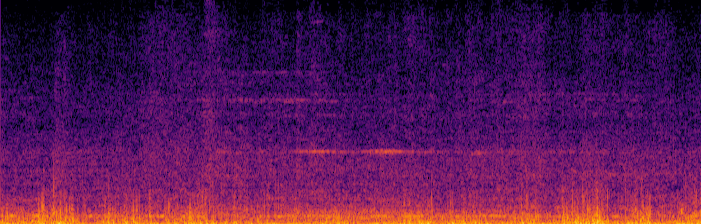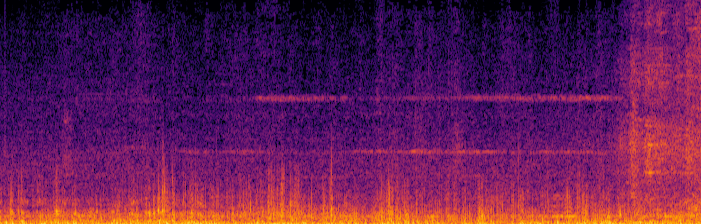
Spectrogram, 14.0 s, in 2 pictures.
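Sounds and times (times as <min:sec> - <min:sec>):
steel wheels rumbling on rail: 0:00.0 - 0:14.0
train cars clanking: 0:00.0 - 0:14.0
faint high wheel squeal: 0:02.4 - 0:05.6, 0:08.4 - 0:14.0.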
